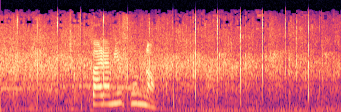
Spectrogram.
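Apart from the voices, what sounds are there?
audience applause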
